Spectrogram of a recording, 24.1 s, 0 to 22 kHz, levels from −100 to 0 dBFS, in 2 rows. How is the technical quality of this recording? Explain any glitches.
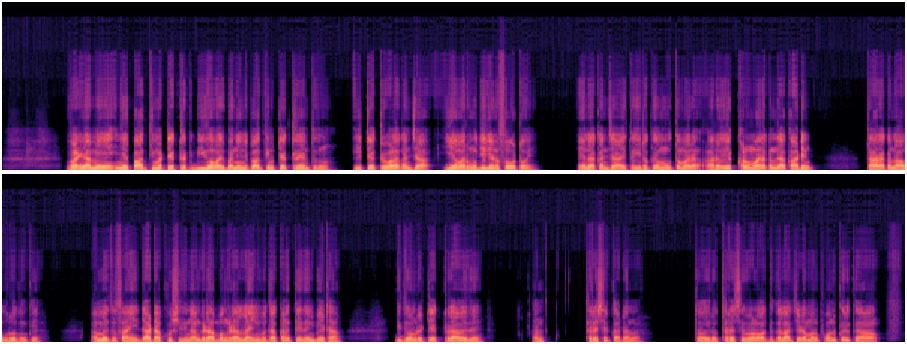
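The recording carries plainly audible codec damage from start to finish. Opus compression runs throughout: the speech sounds grainy and rough, with noisy texture where bands were filled in rather than coded exactly, a likely result of a low-rate Opus music-mode encode, which fits roughly 16 kbps, while the bandwidth stays full, reaching about 20.2 kHz.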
